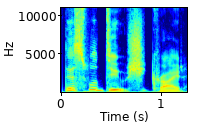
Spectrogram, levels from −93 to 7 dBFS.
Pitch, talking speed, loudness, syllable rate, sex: 210 Hz, 240 wpm, -18 LUFS, 4.1 syllables/s, female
